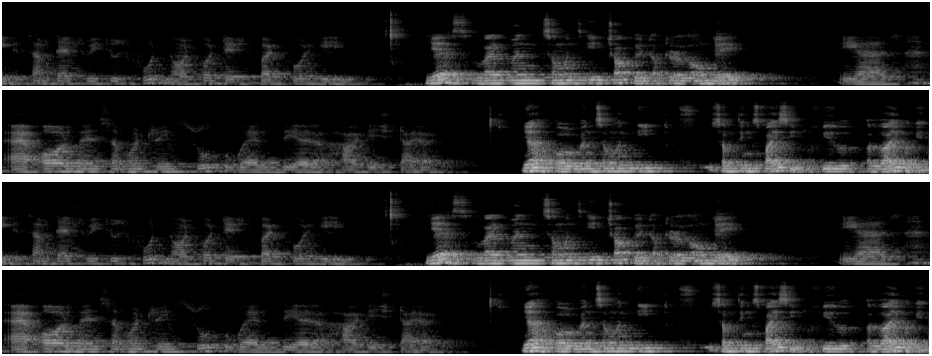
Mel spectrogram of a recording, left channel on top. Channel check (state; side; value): identical; both; correlation 1.00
